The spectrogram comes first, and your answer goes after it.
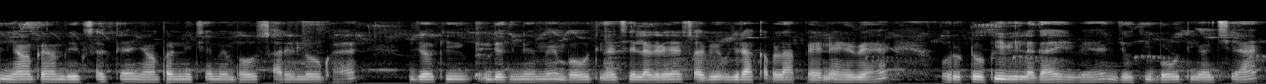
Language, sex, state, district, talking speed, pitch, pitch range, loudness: Hindi, male, Bihar, Bhagalpur, 200 wpm, 120 Hz, 115-125 Hz, -21 LUFS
